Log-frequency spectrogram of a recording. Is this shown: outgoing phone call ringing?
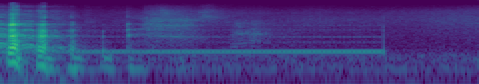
yes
